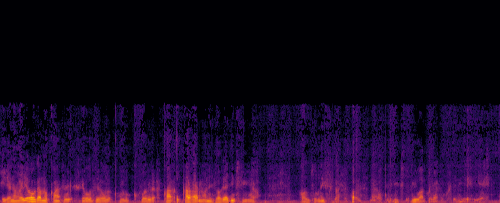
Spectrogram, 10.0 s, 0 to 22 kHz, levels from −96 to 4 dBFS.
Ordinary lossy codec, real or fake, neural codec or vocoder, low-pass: MP3, 48 kbps; fake; codec, 24 kHz, 1.5 kbps, HILCodec; 10.8 kHz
